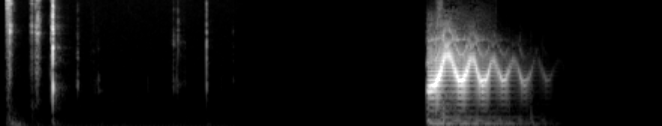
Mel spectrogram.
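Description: Cartoon intro sound effects: three quick pops at the very start, then a springy boing whose pitch wobbles up and down, about three seconds in and fading within a second.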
